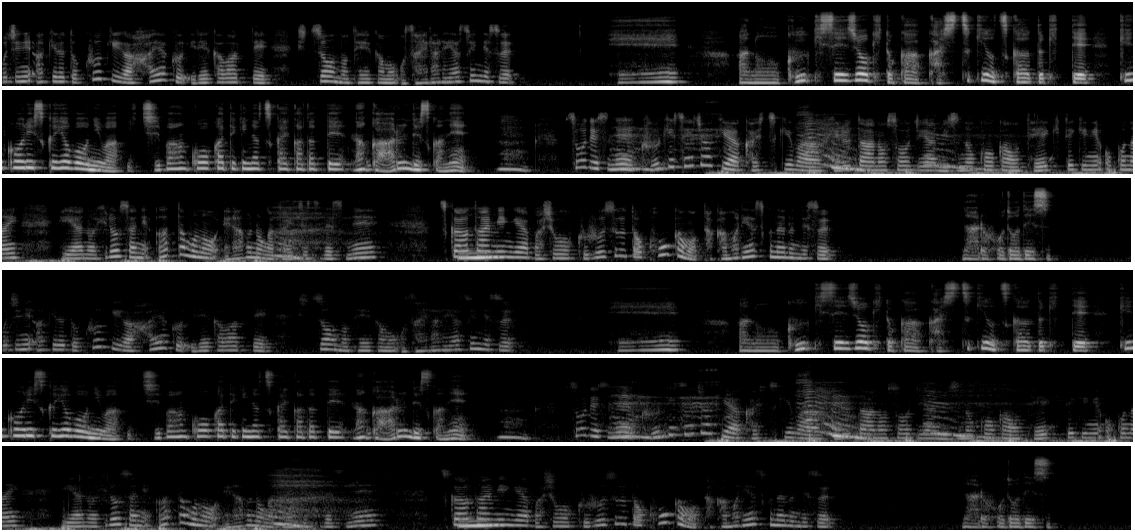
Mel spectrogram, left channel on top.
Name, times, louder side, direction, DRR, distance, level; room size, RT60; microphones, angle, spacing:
voice 1, 0.0-5.1 16.3-30.9, left 4 dB, 80° left, 0.6 m, -35 dB
voice 2, 6.1-6.8 7.1-12.5 12.7-16.0 27.2-27.7 32.2-33.1, left 3 dB, 25° left, 0.4 m, -28 dB
sound 1, 17.4-18.6 19.2-20.1 20.5-21.4 23.4-23.5 25.3-26.2, right 2 dB, 15° right, 1.5 m, -34 dB
sound 2, 18.3-25.8, right 3 dB, 45° right, 0.5 m, -38 dB
10.0 x 4.8 x 3.9 m
head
